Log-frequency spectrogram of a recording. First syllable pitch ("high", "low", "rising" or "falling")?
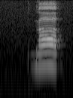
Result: high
